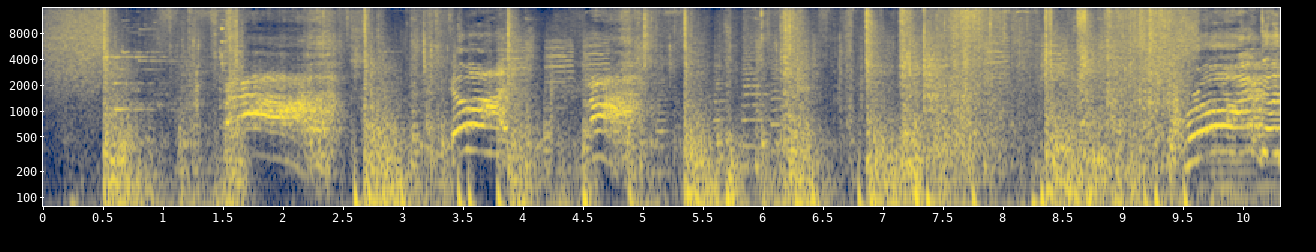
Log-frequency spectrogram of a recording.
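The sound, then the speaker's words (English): Part of a wall is smashed apart in heavy, repeated thuds and crashing impacts. An excited voice shouts and talks loudly between and over the blows. “I don't know how I did that, but let's keep breaking. I want to destroy that part of the wall.”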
